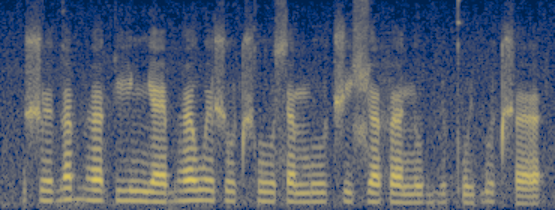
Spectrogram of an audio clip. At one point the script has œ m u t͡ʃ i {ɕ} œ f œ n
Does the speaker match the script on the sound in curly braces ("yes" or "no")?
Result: yes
